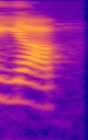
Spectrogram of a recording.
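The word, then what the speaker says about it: yolk: भी L silent है याक याक में भी साइलेंट है और फॉक फॉक फॉक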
